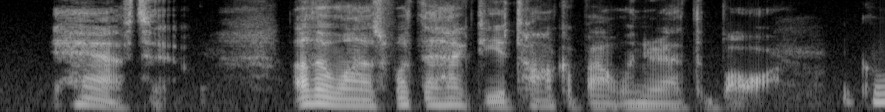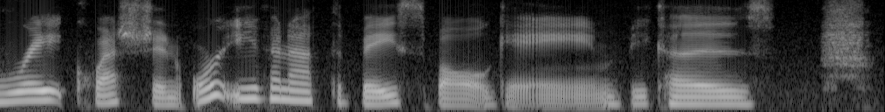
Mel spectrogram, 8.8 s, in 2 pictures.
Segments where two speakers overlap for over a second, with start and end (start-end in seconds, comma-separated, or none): none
